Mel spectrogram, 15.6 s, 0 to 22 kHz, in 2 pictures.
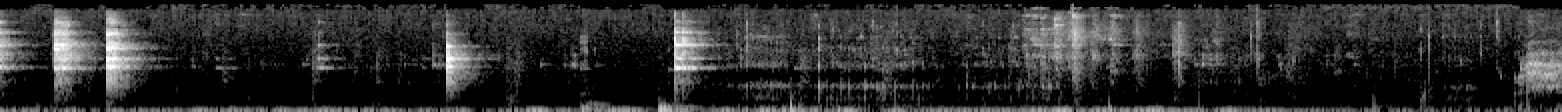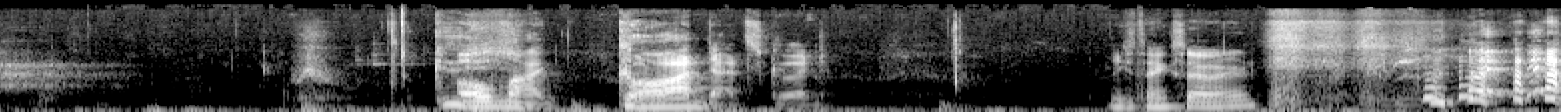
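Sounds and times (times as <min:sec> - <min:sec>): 
glasses of blended malt scotch whisky clinking in a toast: 0:00.0 - 0:06.8
soft liquid sounds: 0:01.0 - 0:10.8
quiet sipping: 0:02.7 - 0:10.6
speech: 0:10.0 - 0:12.0, 0:13.4 - 0:15.3
laughter: 0:14.2 - 0:15.6.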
